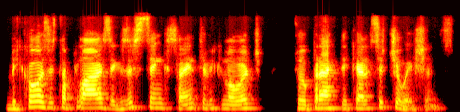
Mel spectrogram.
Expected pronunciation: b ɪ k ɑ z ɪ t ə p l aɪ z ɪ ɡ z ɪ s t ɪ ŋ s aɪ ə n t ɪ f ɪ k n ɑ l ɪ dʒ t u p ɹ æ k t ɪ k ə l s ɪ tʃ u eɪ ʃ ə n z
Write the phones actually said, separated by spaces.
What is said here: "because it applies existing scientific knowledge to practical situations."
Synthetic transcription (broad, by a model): b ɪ k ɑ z ɪ t ə p l aɪ z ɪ ɡ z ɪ s t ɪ ŋ s aɪ ə n t ɪ f ɪ k n ɑ l ɪ dʒ t u p ɹ æ k t ɪ k ə l s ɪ tʃ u eɪ ʃ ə n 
